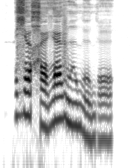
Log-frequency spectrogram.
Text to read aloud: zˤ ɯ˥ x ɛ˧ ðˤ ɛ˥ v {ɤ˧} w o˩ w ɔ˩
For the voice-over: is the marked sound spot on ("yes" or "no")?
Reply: no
